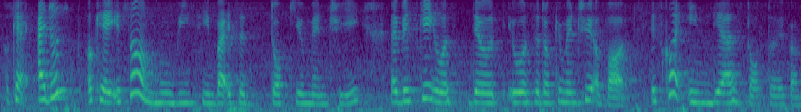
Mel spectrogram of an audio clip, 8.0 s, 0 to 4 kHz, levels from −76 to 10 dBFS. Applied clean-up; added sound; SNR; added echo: none; none; none; none.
